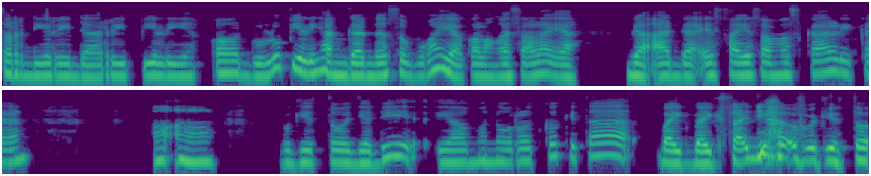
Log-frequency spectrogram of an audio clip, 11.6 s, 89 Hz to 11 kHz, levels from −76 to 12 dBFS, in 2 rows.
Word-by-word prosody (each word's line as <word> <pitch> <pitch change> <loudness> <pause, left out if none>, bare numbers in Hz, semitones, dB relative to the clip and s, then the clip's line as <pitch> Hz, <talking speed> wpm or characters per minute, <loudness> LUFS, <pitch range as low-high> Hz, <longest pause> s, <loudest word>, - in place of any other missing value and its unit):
terdiri 165 -3 -1
dari 160 +2 -3
pilih 160 -1 -2
eee, 190 +2 0
dulu 165 +10 -1
pilihan 185 -6 +3
ganda 165 0 +3
semua 180 +6 -1
ya, 170 -10 +1
kalau 160 -1 0
enggak 160 +1 -1
salah 170 +3 0
ya. 155 -2 -1 0.3
Enggak 170 -2 +2
ada 160 0 0
essay 170 0 0
sama 170 -1 -1
sekali 190 +2 -2
kan. 185 +6 -4 0.8
Heeh, 195 -1 -1 0.5
begitu. 175 0 -1
Jadi 220 +8 0 0.2
ya 175 0 -1
menurutku 190 +5 -3
kita 255 +1 0 0.2
baik-baik 165 -2 +4
saja 225 +6 +5
begitu. 200 0 +3
175 Hz, 145 wpm, -21 LUFS, 165-195 Hz, 0.8 s, saja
